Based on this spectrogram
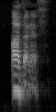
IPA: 'ɑ.dɑ.nɛθ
